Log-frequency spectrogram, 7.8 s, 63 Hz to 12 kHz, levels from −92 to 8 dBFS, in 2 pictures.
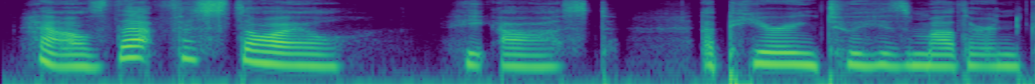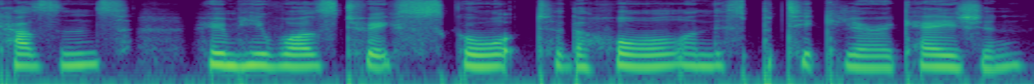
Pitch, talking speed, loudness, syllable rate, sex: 210 Hz, 185 wpm, -21 LUFS, 5.5 syllables/s, female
